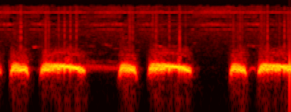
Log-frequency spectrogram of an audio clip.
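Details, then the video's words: Spotted dove used as trap bait on the ground, cooing three times in a row, each a short note then a sustained, gently falling coo, with a faint murmur between. "Bẫy cu gáy mồi đất, bổi thổ đủ bài, quá hay"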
